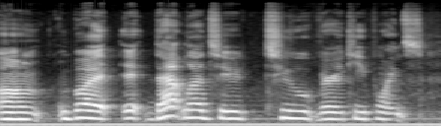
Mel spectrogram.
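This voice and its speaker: A woman's voice with audible room echo. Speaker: vlogger and would-be presidential candidate. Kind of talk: casual chat.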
